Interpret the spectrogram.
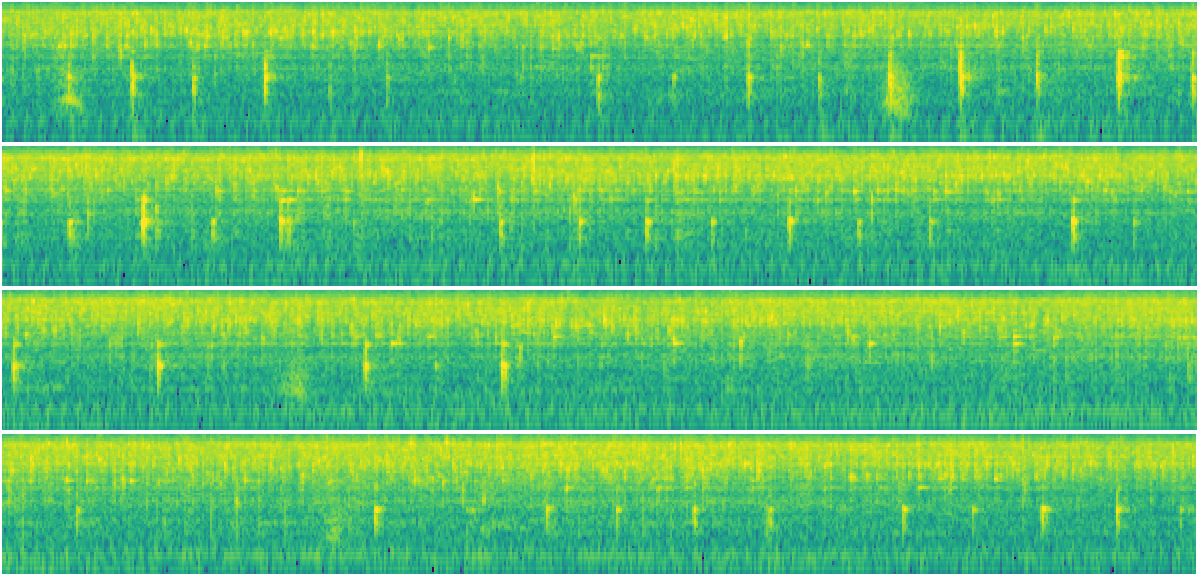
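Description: Chicken pakoras deep-frying in oil in a karahi, a steady sizzling hiss, with scattered light knocks and taps throughout.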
